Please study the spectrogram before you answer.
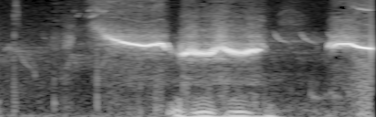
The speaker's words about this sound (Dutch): Ik hoor nog een gekraagde roodstaart. Hoor je?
